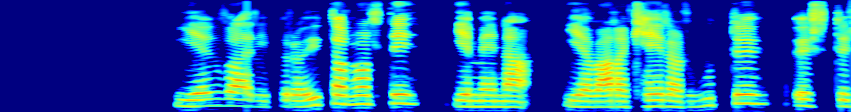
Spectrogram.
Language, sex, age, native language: Icelandic, female, 60-69, Icelandic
